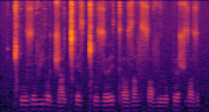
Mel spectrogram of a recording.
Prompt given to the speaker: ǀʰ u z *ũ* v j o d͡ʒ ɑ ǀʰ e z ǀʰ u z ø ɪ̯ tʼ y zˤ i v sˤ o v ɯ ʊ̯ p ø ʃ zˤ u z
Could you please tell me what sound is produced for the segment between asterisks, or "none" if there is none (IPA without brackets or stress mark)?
u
